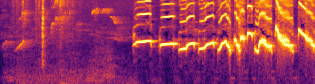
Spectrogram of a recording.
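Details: White-rumped shama song meant to trigger a quiet shama: faint background sounds, then a lively run of clear whistled notes rising and falling in quick succession.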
